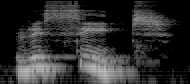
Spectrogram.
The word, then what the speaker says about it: receipt: Receipt. Receipt. Receipt, not receipt. P silent in receipt.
